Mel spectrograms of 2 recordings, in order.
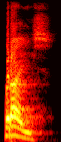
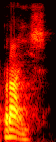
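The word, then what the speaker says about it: πραΰς: griega usada aquí es price bueno así es como se pronuncia se escribe Es que se me ha olvidado poner la diapositiva de la palabra pero se escribe praus no y se pronuncia price y significa humildad la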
